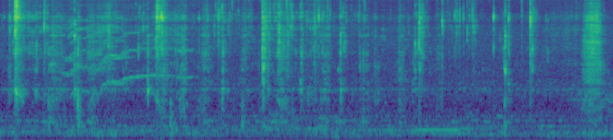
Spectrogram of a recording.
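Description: Wet chewing and mouth smacks, together with the squelch of fingers mixing rice and dal on a metal plate. Scattered short, sharp smacks come through it.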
